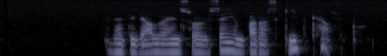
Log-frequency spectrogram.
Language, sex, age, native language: Icelandic, male, 30-39, Icelandic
